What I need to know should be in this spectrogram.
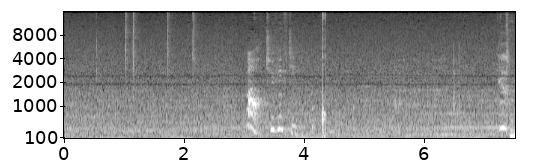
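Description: A plastic cap clicks.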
